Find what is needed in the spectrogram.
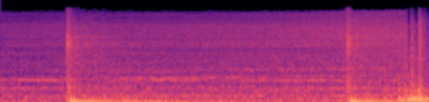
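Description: Dark cinematic trailer score: a low rumbling drone with a few held tones, struck by two deep hits, one under a second in and one near the end.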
